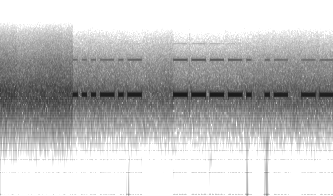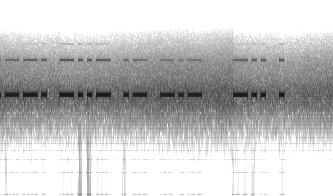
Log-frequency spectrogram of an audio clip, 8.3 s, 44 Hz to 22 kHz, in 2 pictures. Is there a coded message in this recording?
Yes: Morse code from 0.8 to 7.8 s, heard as a keyed tone, machine-sent, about 21 wpm, 1090 Hz, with radio static. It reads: <SK> 9A9XAK DE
